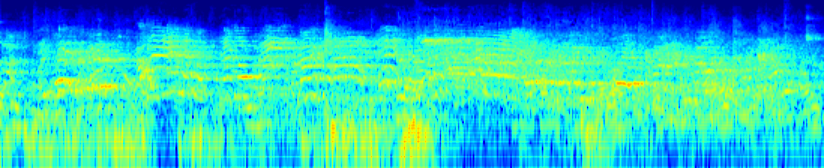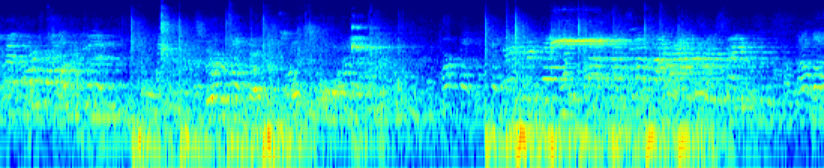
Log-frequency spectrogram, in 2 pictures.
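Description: A volleyball is hit with sharp slaps.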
